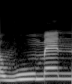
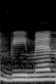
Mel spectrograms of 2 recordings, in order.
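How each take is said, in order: First: The first vowel is an 'oo' sound. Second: The first vowel is an 'i' sound. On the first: The speaker calls it wrong. "वूमेन नहीं" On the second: The speaker calls it right. "वीमेन आ रहा है"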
